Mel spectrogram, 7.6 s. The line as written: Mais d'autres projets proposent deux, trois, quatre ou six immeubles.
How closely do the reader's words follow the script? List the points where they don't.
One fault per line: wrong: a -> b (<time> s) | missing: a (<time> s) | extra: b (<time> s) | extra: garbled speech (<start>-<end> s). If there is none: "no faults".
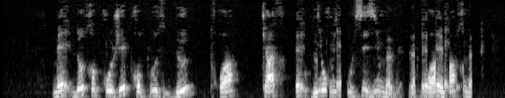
extra: garbled speech (4.4-5.1 s)
extra: garbled speech (6.1-7.1 s)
